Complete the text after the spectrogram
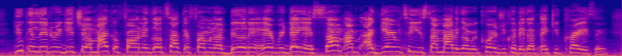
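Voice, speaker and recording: A woman rattles on at a very fast pace in an animated tone with hardly any pauses, with audible room echo and noticeable background noise. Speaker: spiritual astrology content creator. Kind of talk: casual monologue to camera. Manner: raw, unpolished.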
